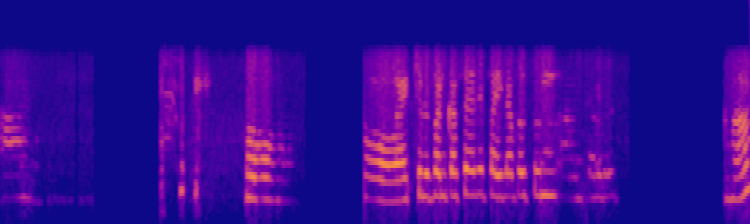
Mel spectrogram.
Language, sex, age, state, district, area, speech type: Marathi, female, 18-30, Maharashtra, Solapur, urban, conversation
